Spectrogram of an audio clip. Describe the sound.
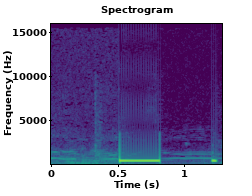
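Telephone line tone while a call is being connected: one steady, flat beep lasting about a third of a second, then a much shorter blip. Both sit alone over a faint background hum.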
